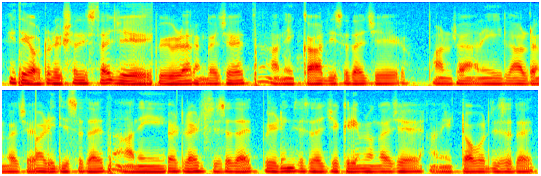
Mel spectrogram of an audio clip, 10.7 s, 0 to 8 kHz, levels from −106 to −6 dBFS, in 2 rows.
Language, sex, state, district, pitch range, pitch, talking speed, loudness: Marathi, male, Maharashtra, Pune, 100-105 Hz, 100 Hz, 190 wpm, -17 LUFS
